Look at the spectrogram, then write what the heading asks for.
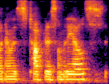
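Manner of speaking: normal talking voice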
